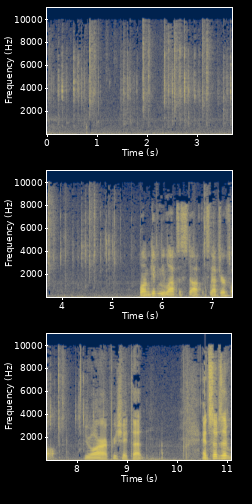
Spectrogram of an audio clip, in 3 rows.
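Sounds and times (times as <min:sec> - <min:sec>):
typing on a computer keyboard: 0:00.0 - 0:06.1, 0:07.2 - 0:08.2
speech: 0:05.6 - 0:09.4, 0:10.5 - 0:11.0.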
